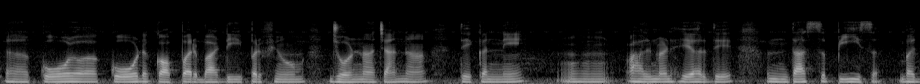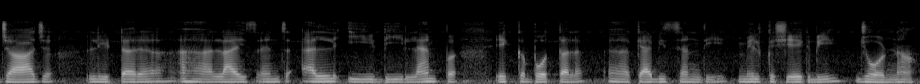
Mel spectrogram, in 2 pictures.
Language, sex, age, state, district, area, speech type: Dogri, male, 18-30, Jammu and Kashmir, Reasi, rural, read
